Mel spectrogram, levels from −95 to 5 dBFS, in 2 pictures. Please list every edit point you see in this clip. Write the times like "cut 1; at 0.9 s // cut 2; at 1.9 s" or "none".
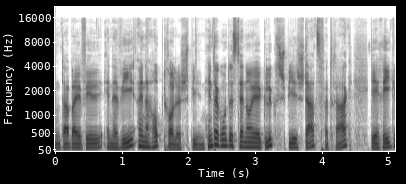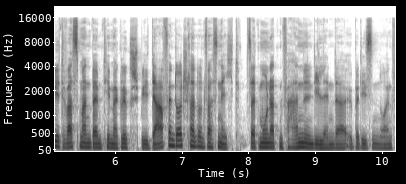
cut 1; at 4.7 s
